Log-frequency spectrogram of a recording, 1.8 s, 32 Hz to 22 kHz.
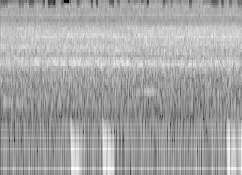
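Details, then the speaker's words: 2002-06 Nissan Altima 2.5L after replacing a worn, noisy serpentine belt: even idle hum with no squeal or chirp from the belt drive; noise gone. "Okay, now let's start the car and make sure there's no noise. As you see, no more noise."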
